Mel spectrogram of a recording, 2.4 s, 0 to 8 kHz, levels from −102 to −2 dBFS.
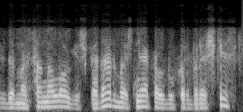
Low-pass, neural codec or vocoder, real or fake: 7.2 kHz; none; real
